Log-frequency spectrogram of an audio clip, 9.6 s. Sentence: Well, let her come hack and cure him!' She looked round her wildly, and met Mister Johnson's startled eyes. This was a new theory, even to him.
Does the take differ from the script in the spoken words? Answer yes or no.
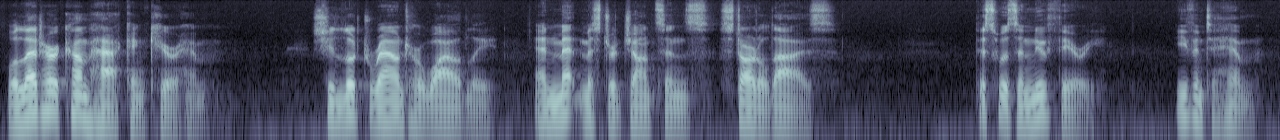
no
